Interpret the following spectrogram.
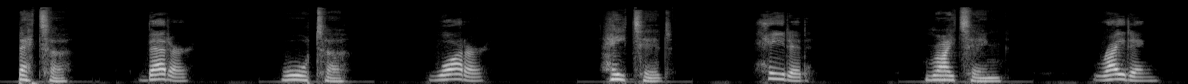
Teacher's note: Americans often pronounce the letter T like a quick D sound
